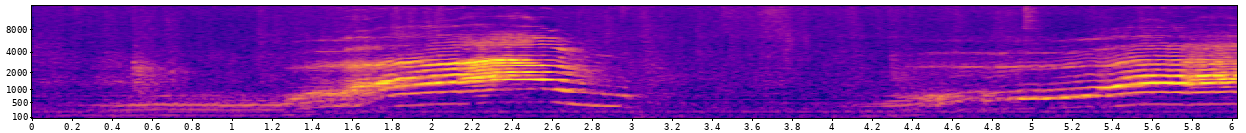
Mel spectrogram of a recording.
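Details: A spayed female tabby cat, aggressive toward outsiders since being spayed, throws a fit with long, drawn-out yowls that swell upward in pitch and then sag.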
